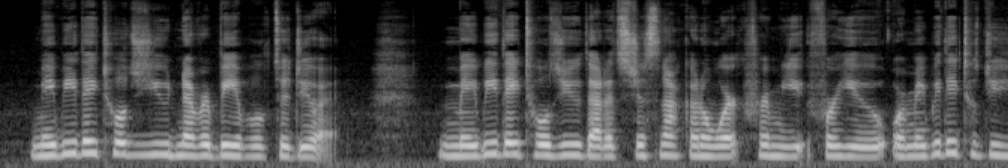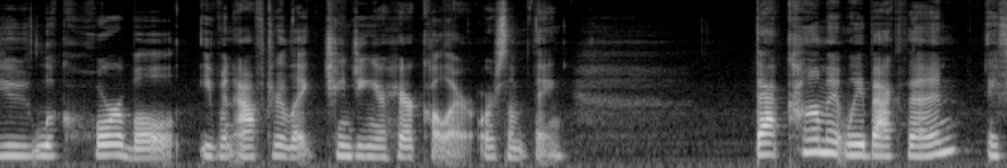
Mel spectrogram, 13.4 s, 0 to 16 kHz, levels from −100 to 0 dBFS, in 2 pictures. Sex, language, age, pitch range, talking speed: female, English, 30-49, 185-220 Hz, 210 wpm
